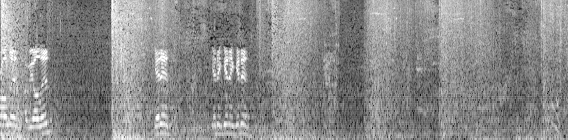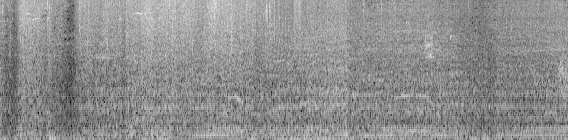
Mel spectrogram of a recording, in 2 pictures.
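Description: A car engine hums steadily as a car drives along a rough track.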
